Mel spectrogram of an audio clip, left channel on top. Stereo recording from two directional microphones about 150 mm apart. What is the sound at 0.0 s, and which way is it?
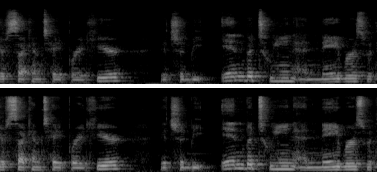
Speech, 35° right (ahead or behind).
